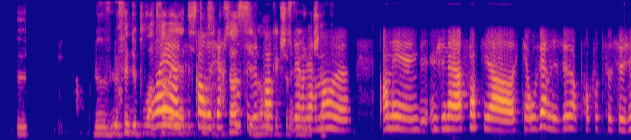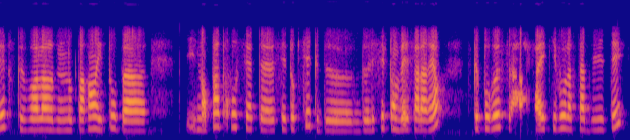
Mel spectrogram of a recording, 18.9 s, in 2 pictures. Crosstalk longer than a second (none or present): present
